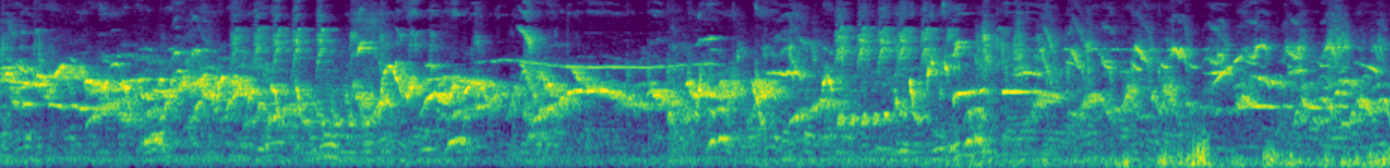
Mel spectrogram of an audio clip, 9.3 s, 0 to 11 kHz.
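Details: Tame white-rumped shama at a song contest, main-ticket class 16G, pouring out isian fill-in phrases: dense, rapid run of varied whistles, chattering trills and buzzy notes, overlapped by other birds and crowd noise.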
